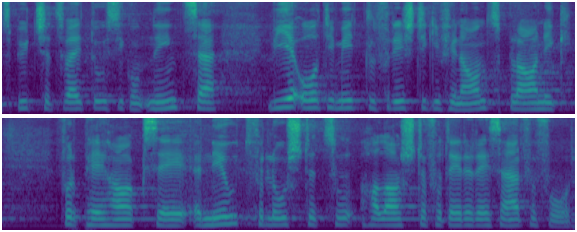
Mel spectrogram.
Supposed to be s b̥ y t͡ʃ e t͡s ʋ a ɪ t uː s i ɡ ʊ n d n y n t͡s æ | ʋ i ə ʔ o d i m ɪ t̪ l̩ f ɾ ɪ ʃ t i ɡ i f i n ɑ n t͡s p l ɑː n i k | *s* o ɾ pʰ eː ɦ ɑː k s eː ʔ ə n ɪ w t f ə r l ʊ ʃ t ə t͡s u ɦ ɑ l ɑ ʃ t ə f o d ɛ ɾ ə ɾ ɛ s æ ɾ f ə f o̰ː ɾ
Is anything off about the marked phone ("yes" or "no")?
yes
